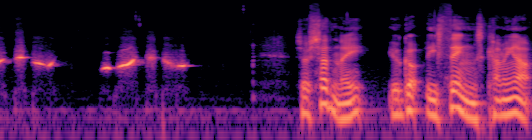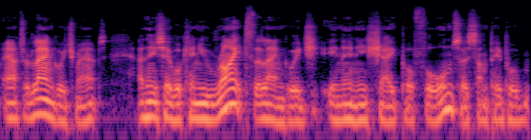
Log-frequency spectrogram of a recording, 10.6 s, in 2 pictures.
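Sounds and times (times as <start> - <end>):
person whistling in imitation of a little owl call: 0.0 - 2.0
speech: 3.0 - 10.6.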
